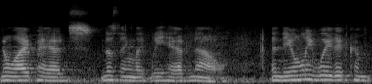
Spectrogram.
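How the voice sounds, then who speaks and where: Moderately paced, a woman talks at a medium pitch. Noticeable background noise and audible room echo are present. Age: 80s+. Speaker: literacy organization founder and author. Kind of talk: interview. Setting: studio with live audience.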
